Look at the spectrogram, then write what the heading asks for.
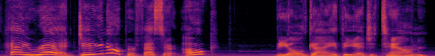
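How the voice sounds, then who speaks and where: A man's voice: very high voice, huge pitch swings, normal speed, soft background music, voice pushed up, heavily acted. A man voicing a naive, chatty, curious little kid in a comic manga reading.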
